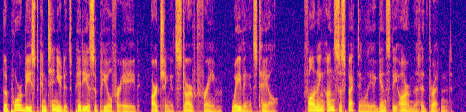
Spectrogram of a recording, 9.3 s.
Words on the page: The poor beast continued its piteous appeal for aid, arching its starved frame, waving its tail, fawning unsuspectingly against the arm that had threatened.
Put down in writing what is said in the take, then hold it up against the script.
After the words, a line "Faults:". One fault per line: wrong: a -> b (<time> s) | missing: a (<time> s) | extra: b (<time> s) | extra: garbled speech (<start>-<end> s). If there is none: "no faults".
The poor beast continued its piteous appeal for aid, arching its starved frame, waving its tail, fawning unsuspectingly against the arm that had threatened.
Faults:
no faults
